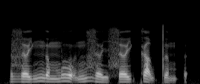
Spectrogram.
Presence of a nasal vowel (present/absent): absent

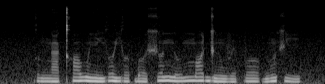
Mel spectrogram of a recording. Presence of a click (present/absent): absent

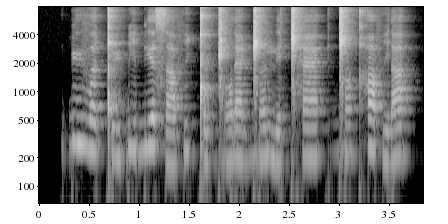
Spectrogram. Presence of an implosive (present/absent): present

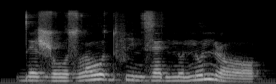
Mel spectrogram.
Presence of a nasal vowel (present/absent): absent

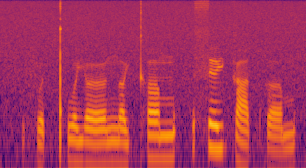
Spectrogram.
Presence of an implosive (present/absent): absent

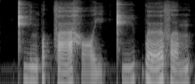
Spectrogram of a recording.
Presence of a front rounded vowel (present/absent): present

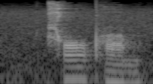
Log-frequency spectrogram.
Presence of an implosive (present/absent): absent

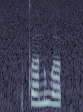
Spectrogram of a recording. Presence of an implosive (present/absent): absent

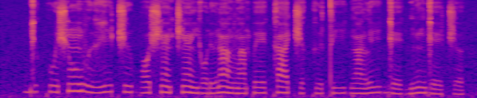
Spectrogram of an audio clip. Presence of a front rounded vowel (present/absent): absent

